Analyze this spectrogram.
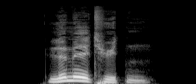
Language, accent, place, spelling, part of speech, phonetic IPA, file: German, Germany, Berlin, Lümmeltüten, noun, [ˈlʏml̩ˌtyːtn̩], De-Lümmeltüten.ogg
- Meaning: plural of Lümmeltüte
